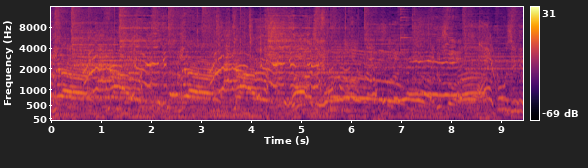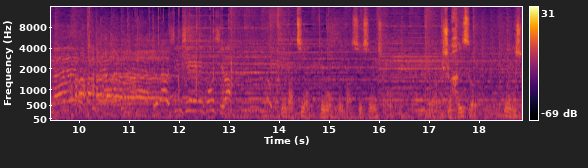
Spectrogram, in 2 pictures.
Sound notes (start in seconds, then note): 1.9 cheering; 5.5 cheering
